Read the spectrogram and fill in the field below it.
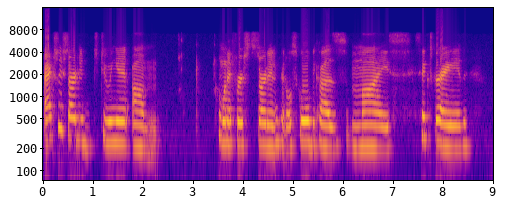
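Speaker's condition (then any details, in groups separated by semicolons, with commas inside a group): Stuttering; stuttering since about age 3, father also stutters; age 16, 13 years since onset, ineffective school therapy, now stuttering-trained professional, friends support group conventions; prolonged sounds, blocks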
